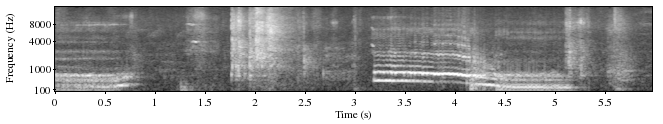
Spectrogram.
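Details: Indoor pet dog rousing its owner each morning with odd noises: drawn-out harmonic whines and groaning moans, one rising then sliding down, broken by short pauses and rustles, in a hot-weather room where everyone sleeps inside.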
